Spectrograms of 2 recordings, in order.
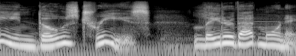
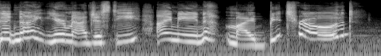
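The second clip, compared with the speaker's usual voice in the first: high-pitched, excited squeal; 8 semitones higher than usual. Ivona, barely containing her excitement, says good night: squealing. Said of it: "she squealed".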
